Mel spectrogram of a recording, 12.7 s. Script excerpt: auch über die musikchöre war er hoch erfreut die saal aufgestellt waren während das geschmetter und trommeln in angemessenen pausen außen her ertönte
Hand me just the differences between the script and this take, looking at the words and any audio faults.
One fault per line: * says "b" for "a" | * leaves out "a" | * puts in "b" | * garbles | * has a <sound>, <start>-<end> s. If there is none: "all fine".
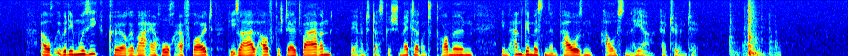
* has a squeak, 10.9-11.7 s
